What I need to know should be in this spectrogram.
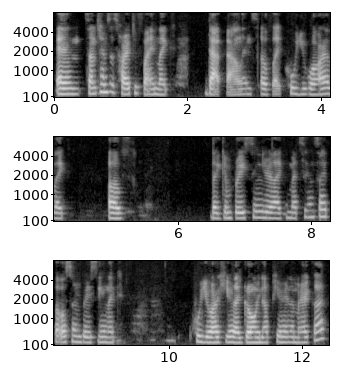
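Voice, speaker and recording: A woman's voice: mid-range voice, little pitch movement, moderate pace, long pauses, darkish tone. A young woman on a student panel, talking hesitantly and using "like" constantly. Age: young adult. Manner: hesitant, heavy use of "like". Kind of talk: casual panel discussion.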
